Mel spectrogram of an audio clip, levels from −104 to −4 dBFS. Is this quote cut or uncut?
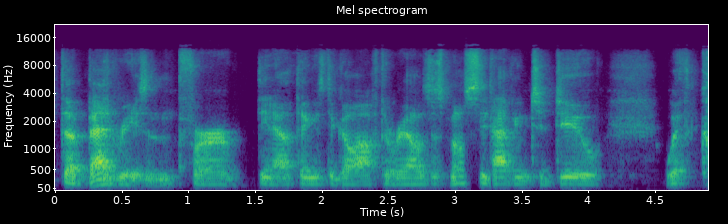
cut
